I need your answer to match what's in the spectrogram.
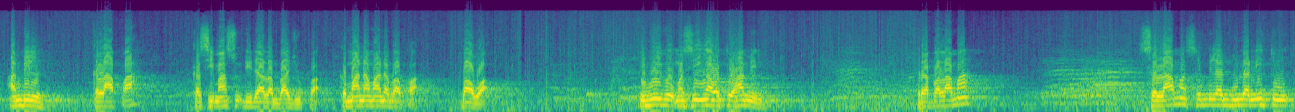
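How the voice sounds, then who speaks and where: Male preacher, middle-aged, animated humorous sermon, fairly high voice, long hall reverb. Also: normal speed, long pauses, slight background noise. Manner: animated storytelling, jumps to high pitch in jokes. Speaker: Islamic preacher. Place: large hall with live audience. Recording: echoey hall with faint ambience.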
